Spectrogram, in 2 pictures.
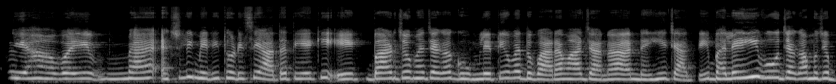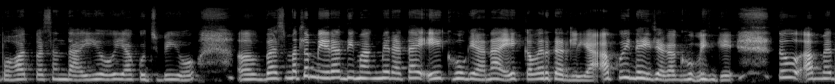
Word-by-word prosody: यहाँ 275 -1 -1
वही 265 +1 0 0.4
मैं 280 +2 0
एक्चुअली 300 +7 -2
मेरी 275 -2 0
थोड़ी 270 -2 -1
सी 290 +2 -4
आदत 250 +4 -3
ये 260 - -1
है 265 - +1
कि 315 +5 -4 0.2
एक 245 -1 0
बार 270 +1 +3
जो 300 - +1
मैं 285 0 -1
जगह 275 0 +1
घूम 250 -3 -3
लेती 255 +2 0
हूँ 295 0 -4
मैं 305 -1 0
दोबारा 240 -3 +1
वहाँ 245 0 +1
जाना 230 +1 +1 0.2
नहीं 230 +3 -1
चाहती, 220 +1 -4
भले 260 +2 +2
ही 330 +5 +5
वो 315 -1 0
जगह 270 -1 0
मुझे 275 0 -1
बहुत 235 +3 -3
पसंद 230 0 -4
आई 210 +2 -3
हो 230 -1 -1
या 235 -1 -2
कुछ 220 -2 -6
भी 225 +2 -5
हो। 205 -1 -5 0.4
अ, 230 +1 0 0.2
बस 275 0 0
मतलब 310 +6 0
मेरा 300 +1 +6
दिमाग 285 -1 +2
में - - +1
रहता 270 +1 -1
है 290 - +3 0.2
एक 280 -2 -3
हो 275 - +1
गया 250 -4 +2
ना, 255 +2 +3
एक 250 +4 +4
कवर 255 +3 +1
कर 230 -3 +2
लिया 190 -1 +2
अब - - -5
कोई 315 0 +1
नई 280 -3 +4
जगह 215 0 +1
घूमेंगे। 220 -2 -1 0.4
तो 320 +1 0 0.2
अब 265 - -7
मैं 275 -1 -2
260 Hz, 225 wpm, -21 LUFS, 230-280 Hz, 0.4 s, मेरा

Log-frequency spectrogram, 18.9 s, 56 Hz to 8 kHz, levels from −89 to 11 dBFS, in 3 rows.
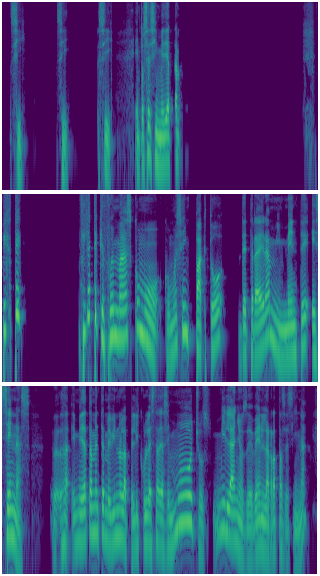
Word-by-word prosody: Sí, - - -7 0.6
sí, - - -8 0.5
sí. - - -5 0.5
Entonces 120 +7 -1
inmediata 120 +3 +1 2.7
Fíjate 320 +9 +2 1.1
Fíjate 315 -1 +1
que 180 - +3
fue 185 +5 +3
más 185 +1 +4
como 170 - +1
como 115 +5 -4
ese 165 +8 -1
impacto 175 -2 +2 0.2
de 120 +3 -1
traer 130 +4 +3
a 195 - +3
mi 155 -10 -1
mente 120 +6 0
escenas. 125 - +1 0.4
O - - -6
sea, - - -3
inmediatamente 155 +6 +1
me 130 -2 -1
vino 150 +3 -1
la 140 -3 +1
película 120 +3 -2
esta 125 +2 -2
de 125 - +3
hace 120 0 -6
muchos 210 - +1
1000 175 -2 -1
años, 125 -8 +2
de 90 0 -3
Ben, 115 +3 +1
la 105 - +2
rata 115 +2 -3
asesina 90 -3 -9
135 Hz, 120 wpm, -23 LUFS, 120-180 Hz, 2.7 s, más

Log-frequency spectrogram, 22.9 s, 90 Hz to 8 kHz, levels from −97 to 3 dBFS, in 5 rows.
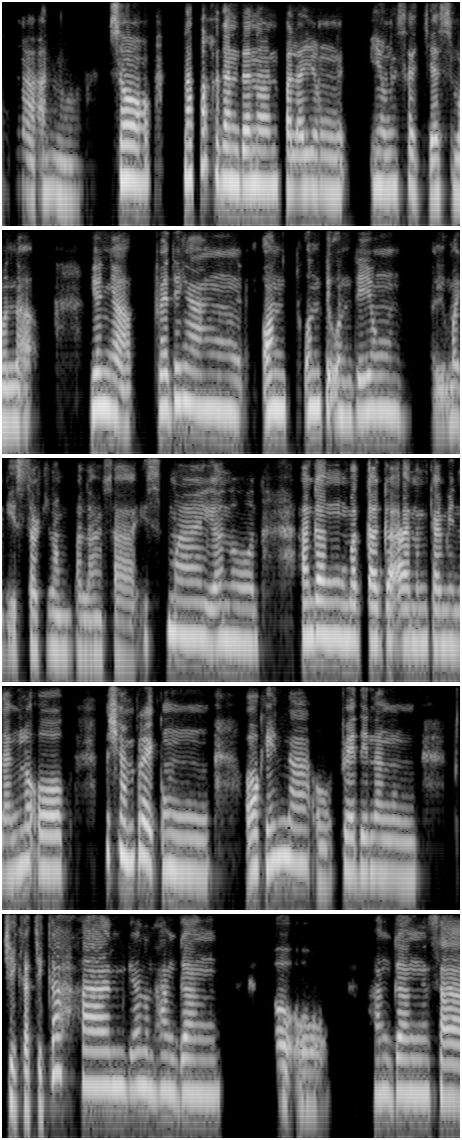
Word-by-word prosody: Na 175 -4 -5
ano? 165 -3 -6 0.2
So, 225 -2 +5 0.3
napakaganda 225 -5 +4
nun 205 0 +3
pala 185 -1 +2
yung 185 -2 -2 0.2
yung 195 -1 0
suggest 175 -2 -2
mo 170 - +3
na 175 0 -1 0.6
yun 230 -1 +6
nga, 190 -4 +4 0.3
pwede 225 +2 +2
ngang 225 -4 +1 0.2
un 215 +2 +7 0.3
unti-unti 200 -3 +1
yung 215 0 -1 0.6
mag-start 180 0 -5
lang 170 -1 -3
palang 160 -1 -6
sa 150 -2 -6 0.2
smile 225 -3 0
ganun 200 -1 -1 0.5
hanggang 225 +1 +6 0.2
magkagaanan 200 -1 +2
kami 190 -1 -1
ng 185 +1 -4
loob. 200 -2 +2 0.4
Siyempre 260 -3 +3
kung 205 -1 -1 0.8
okey 225 +3 0
na 245 -3 +1
o 160 0 -8
pwede 195 -1 0
ng 180 -2 -6 0.4
chika-chikahan 255 - +1
ganon 250 -1 -2
hanggang 220 -1 -2 0.6
oo, 175 -3 -4 0.4
hanggang 220 0 -1 0.2
sa, 205 -1 +2
205 Hz, 110 wpm, -21 LUFS, 185-225 Hz, 0.8 s, un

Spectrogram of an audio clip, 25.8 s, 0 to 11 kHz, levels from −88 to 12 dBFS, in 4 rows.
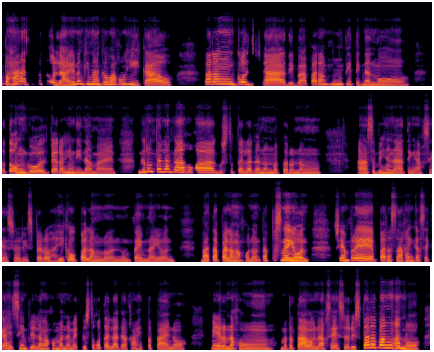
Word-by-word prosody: ba 300 +2 +3
sa 280 - -23
totoo 275 - -4
lang 225 0 +3
'yon 315 +5 +2
ang 330 - -2
ginagawa 280 -2 +2
kong 290 +1 -3
hikaw, 235 -2 +1 0.5
parang 320 -1 +2
gold 290 0 +2 0.2
siya, 215 0 +3
'di 195 - -7
ba? 190 +1 -4
Parang 265 +3 -1
kung 270 0 -2
titignan 240 -4 -5
mo 225 -2 -5 0.3
totoong 245 -2 +1
gold 210 +1 -1
pero 240 +2 -2
hindi 240 -3 -2
naman. 190 -1 -7 0.3
Gano'n 365 +7 0
talaga 345 -4 +3
ako 300 -1 -6
ka 270 -2 +5
gusto 250 +1 -11
talaga 235 -2 -4
no'n 225 0 -3
magkaroon 210 -1 -6
ng 205 -1 -7 0.8
ah 200 -1 -1
sabihin 210 -1 -5
na 195 -1 -2
nating 190 -1 -10
accessories, 185 0 -10
pero 195 -1 -3
hikaw 230 +2 -2
pa 230 - +2
lang 195 -2 -2
no'n 185 -2 -7
nung 195 +2 -9
time 190 -2 -4
na 185 - -5
'yon, 180 +1 -8 0.4
bata 220 +1 +2
pa 225 - +4
lang 210 -1 +1
ako 200 -1 -6
no'n. 180 0 -5
Tapos 275 +5 -4
ngayon 245 -8 +8 0.4
siyempre 275 -4 +4
para 255 0 0
sa 255 -2 0
akin 230 -1 -4
kasi 220 -1 -6
kahit 225 0 -2
simple 225 -1 -3
lang 215 -1 -1
ako 220 - -9
manamit 200 -3 -4
gusto 225 +2 -7
ko 230 - -3
talaga 205 -3 -2
kahit 200 +1 -9
papaano 180 -1 -4 0.4
meron 205 -1 +1
akong 195 -2 -3
matatawag 190 -2 +3
na 180 -1 0
accessories 195 +4 -4
para 360 +4 +8
bang 360 -1 +9
ano 215 -10 +4
220 Hz, 175 wpm, -22 LUFS, 195-260 Hz, 0.8 s, bang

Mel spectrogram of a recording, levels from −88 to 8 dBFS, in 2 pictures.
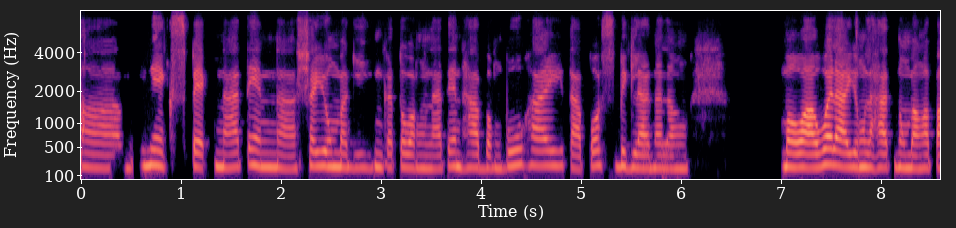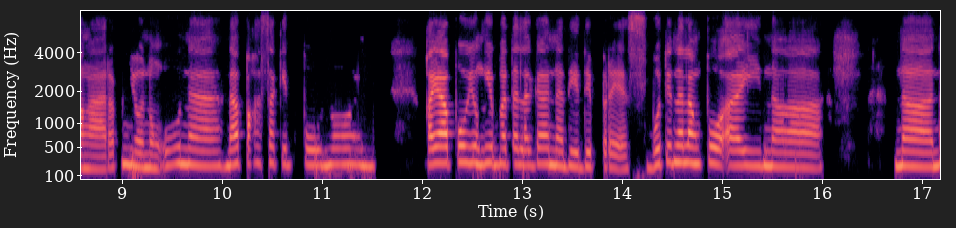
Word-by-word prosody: um, 195 -2 -3 0.2
ine-expect 220 -2 0
natin 205 +1 -1
na 185 -2 -3
siya 215 +2 0
yung 210 - +1
magiging 195 0 -4
katuwang 195 -1 -3
natin 185 +2 -3
habang 190 -1 -3
buhay 220 0 -1
tapos 210 +4 -3
bigla 195 -3 0
nalang, 185 0 -4 1.0
mawawala 205 +2 +7
yung 205 0 +1
lahat 200 0 +1
nung 195 -1 -1
mga 190 +1 +2
pangarap 185 0 0
niyo 230 -3 +1
nung 195 -1 -2
una, 225 -2 -1
napakasakit 245 0 -2
po 230 -1 -3
nun. 235 -2 -3 0.6
Kaya 255 +1 +10
po 270 0 +1
yung 255 -2 +1
iba 245 -1 0
talaga 240 0 0
nadi-depress, 205 -4 -3
buti 240 +3 -2
nalang 265 -2 +4
po 250 -3 +1
ay 225 -1 +1
na, 205 -3 0 0.7
na 215 -2 +3
210 Hz, 135 wpm, -21 LUFS, 195-230 Hz, 1.0 s, Kaya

